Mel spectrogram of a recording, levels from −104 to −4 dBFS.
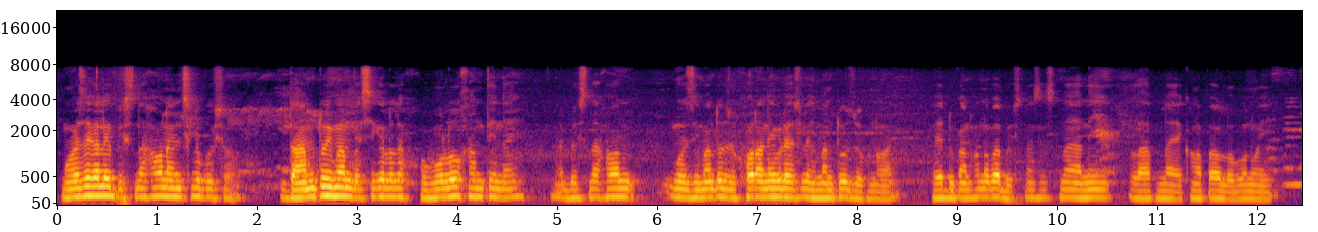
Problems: background sounds at intervals, background conversations at intervals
